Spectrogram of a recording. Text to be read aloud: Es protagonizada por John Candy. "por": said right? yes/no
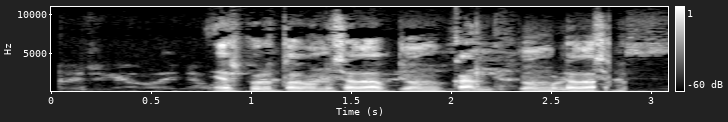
no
